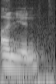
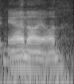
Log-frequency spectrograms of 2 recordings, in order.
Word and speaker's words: anion: Yin okay even though if you switch the a with a no would become onion that's not an Yin it is anion and cation okay it should be easy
